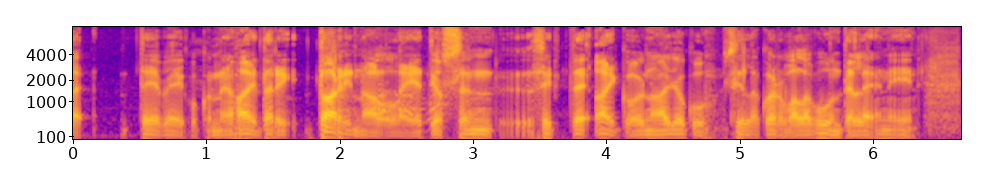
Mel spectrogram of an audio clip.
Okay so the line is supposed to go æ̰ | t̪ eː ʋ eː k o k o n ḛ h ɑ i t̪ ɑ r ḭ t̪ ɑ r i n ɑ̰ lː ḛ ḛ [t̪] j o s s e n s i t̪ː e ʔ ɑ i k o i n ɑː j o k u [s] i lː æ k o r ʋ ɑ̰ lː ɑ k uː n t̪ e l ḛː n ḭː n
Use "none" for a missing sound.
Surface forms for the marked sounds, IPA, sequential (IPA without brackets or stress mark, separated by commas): t̪, s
